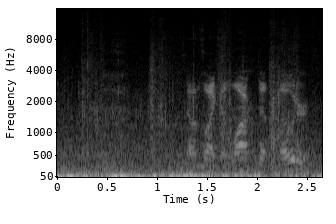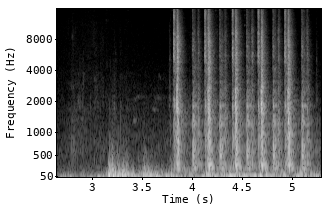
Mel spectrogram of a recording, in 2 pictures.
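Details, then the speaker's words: Vehicle, starter engaged: after a clunk, fast irregular clatter of sharp clicks about four a second while the engine never turns over; cause not confirmed. "i was hoping there was life left in her i was too because if she would have just cranked and you can hear it's cranking"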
